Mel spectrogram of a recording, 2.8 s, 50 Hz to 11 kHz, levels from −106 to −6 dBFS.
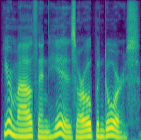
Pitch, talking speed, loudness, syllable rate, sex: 150 Hz, 150 wpm, -14 LUFS, 3.4 syllables/s, male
